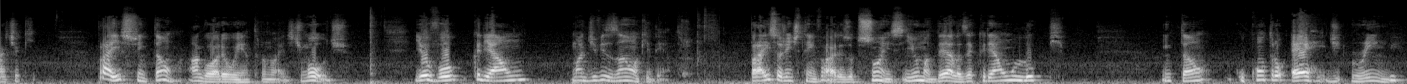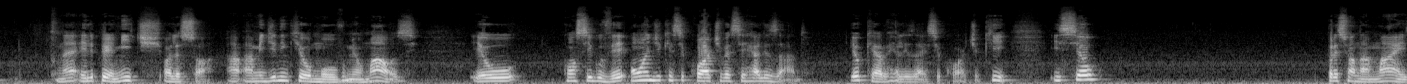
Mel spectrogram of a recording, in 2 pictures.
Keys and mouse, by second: 0.3 shift+middle click, 0.7 middle click, 1.2 ctrl+middle click, 1.8 shift+middle click, 2.3 ctrl+middle click, 3.7 Tab, 14.2 ctrl+r.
